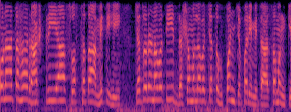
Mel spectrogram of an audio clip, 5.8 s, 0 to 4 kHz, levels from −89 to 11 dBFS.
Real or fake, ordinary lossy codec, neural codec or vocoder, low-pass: real; Opus, 32 kbps; none; 3.6 kHz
